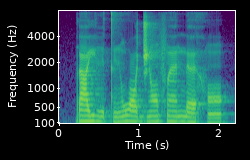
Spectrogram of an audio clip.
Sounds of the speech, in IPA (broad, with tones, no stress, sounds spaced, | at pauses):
ɾ a˧ j i˨ t ĩ˨˦ w ɔ˧ d͡ʒ ɔ̃˧ f ɛ̃˧ n ɛ˧ h ɔ̃˧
